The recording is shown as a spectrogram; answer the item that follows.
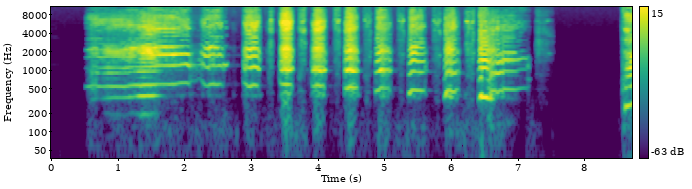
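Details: Donkey in a textbook listening exercise, one bray opening with a long harmonic-rich drawn tone, then a run of about nine short, loud, rhythmic honking pulses alternating in pitch, ending abruptly; a brief final burst follows after a pause.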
